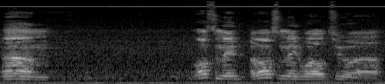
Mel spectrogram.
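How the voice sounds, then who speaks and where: A man giving an unscripted, rambling monologue as an amateur audio log, haltingly, repeating himself and trailing off mid-phrase. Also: medium pitch, sharp tone. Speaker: amateur game designer recording an audio log. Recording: noisy amateur recording, distant from mic.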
